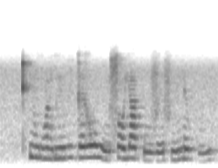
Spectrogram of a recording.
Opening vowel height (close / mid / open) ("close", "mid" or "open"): close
